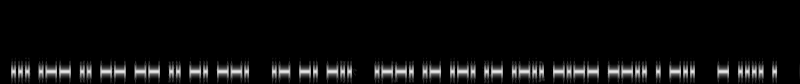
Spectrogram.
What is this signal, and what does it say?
Morse code, heard as a keyed tone, about 34 wpm, 600 Hz. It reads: SWIMMING AND PARALYZED THE
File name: the old man and the sea 2 35wpm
